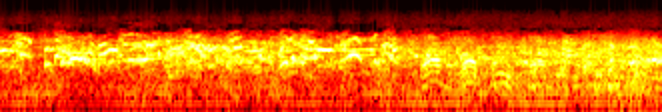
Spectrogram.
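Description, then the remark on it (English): A flock of chickens squawks and clucks frantically as they are chased out of a garden, a loud, dense, overlapping racket of agitated cries for the whole stretch with no pause. “Oh, say, that's a nice bunch of chickens you've got there. Oh, my gosh, they're in again.”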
